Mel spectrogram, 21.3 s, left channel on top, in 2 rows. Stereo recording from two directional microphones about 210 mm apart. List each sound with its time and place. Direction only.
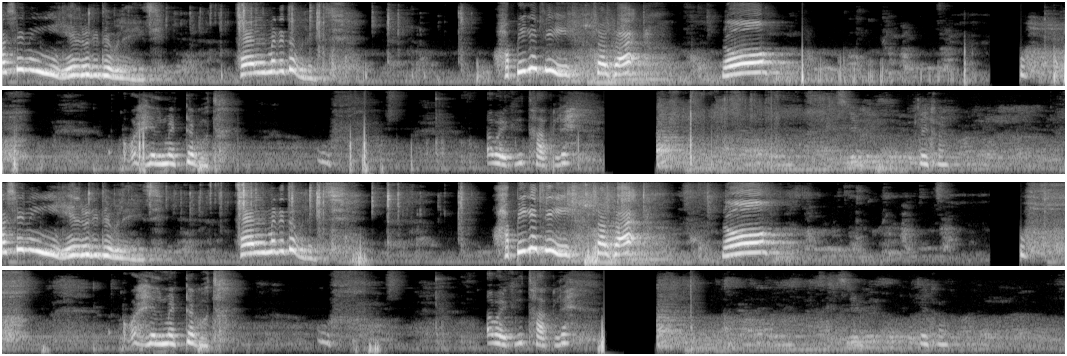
0.0 s a woman's voice: 15° right (ahead or behind)
4.9 s a woman's voice: 20° right (ahead or behind)
7.2 s speech: 5° left (ahead or behind)
10.2 s a sound: 45° right (ahead or behind)
11.8 s a woman's voice: 20° right (ahead or behind)
15.4 s a woman's voice: 15° right (ahead or behind)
